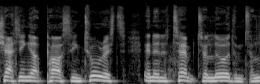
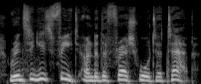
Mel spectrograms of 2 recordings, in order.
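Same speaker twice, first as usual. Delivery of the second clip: usual speaking voice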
